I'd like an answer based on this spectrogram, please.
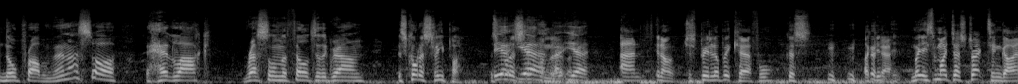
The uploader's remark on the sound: Live From Orlando Fan Fest. Live from the Orlando stage!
